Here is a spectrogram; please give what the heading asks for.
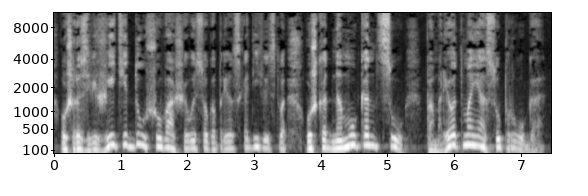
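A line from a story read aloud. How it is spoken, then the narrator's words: Humble whisper. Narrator (Russian): А купец и спрашивает его шепотком смиренно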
